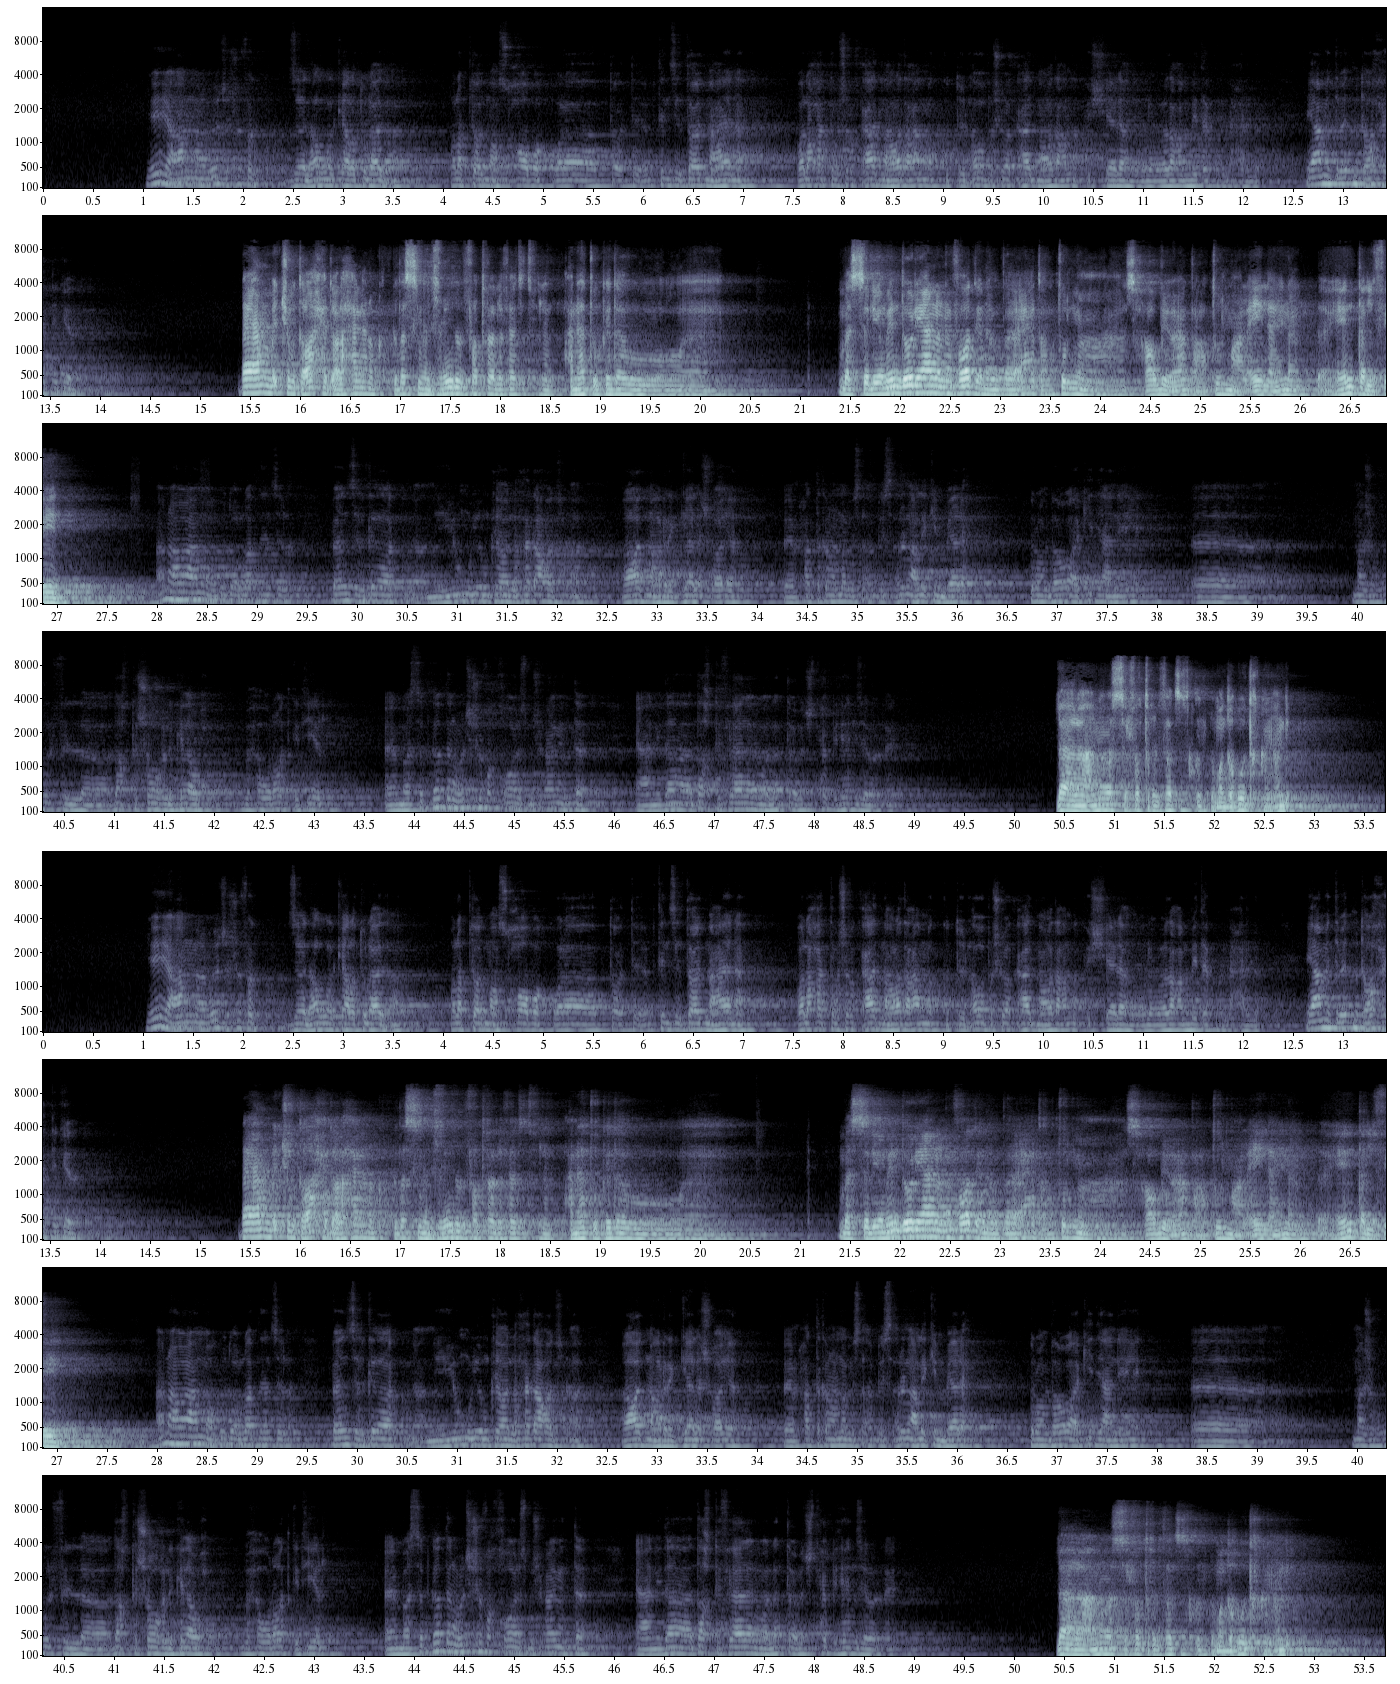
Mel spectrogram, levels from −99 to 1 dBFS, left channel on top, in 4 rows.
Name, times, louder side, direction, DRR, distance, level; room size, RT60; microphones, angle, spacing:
voice 1, 1.0-3.6 4.1-7.1 7.5-12.2 12.6-13.8 28.0-29.5 29.7-32.3 32.6-33.9 34.3-36.2 36.7-37.9 38.3-39.3 39.9-43.2 43.7-45.8 46.2-48.9, right 1 dB, 30° right, 7 dB, 1.2 m, -41 dB
voice 2, 15.4-20.2 21.4-27.1 50.4-52.8, left 3 dB, 70° left, 11 dB, 0.9 m, -24 dB
29.5 x 29.5 x 3.6 m, 2.4 s
head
